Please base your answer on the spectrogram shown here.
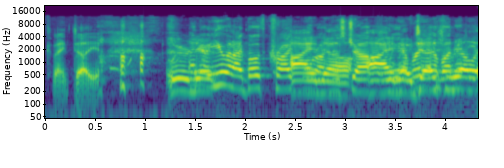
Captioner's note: laughs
